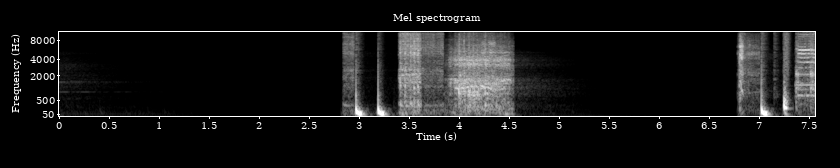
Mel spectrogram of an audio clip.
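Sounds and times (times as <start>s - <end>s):
short cartoon musical beats with drums: 3.0s - 3.4s, 7.0s - 7.4s.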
